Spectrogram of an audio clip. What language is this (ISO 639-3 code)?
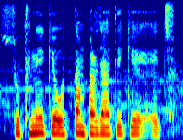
mai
